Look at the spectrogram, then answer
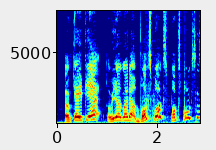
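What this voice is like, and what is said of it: Imitates an engineer's accent. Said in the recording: “I love his accent, man. It's awesome. ... you hear that rote voice? Awesome.”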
